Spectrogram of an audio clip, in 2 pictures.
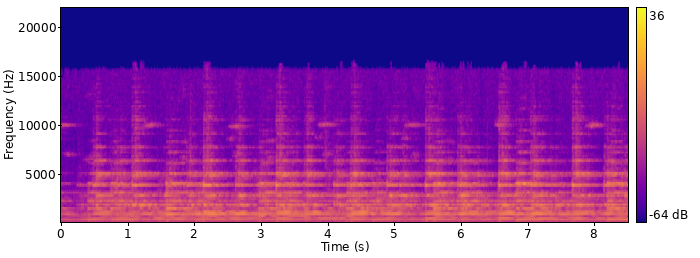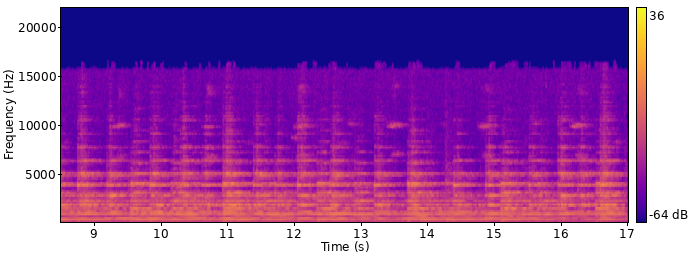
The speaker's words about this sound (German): Zu den Glocken der Kirche St. Johannes der Täufer in Kronstetten gibt es eine Sage. Sie stammt aus der Zeit, als Kronstetten noch ein Wallfahrtsort war und bekannt für den schönen Klang seiner Glocken.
